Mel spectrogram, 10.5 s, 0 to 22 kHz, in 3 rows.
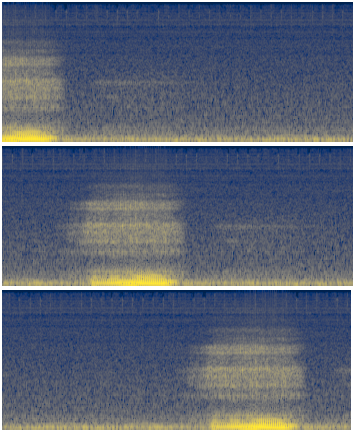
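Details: Snoring during sleep: loud, low rattling snores on each breath in, about 13 a minute, with quiet pauses between.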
